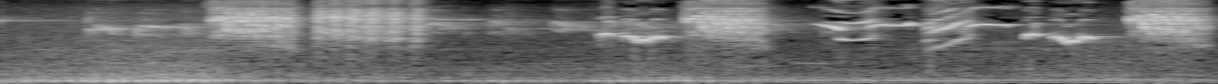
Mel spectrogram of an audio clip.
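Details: Oriental magpie-robin in excited song, used as training audio for other birds: loud harsh rasping bursts alternating with short sliding whistles and twisting slurred notes, over a low droning hum.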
